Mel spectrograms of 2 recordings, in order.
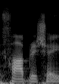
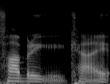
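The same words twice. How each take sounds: First: It is said in ecclesiastical Latin pronunciation. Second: It is said in classical Latin pronunciation. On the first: "if you prefer an ecclesiastical pronunciation" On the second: "we can call it this way"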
